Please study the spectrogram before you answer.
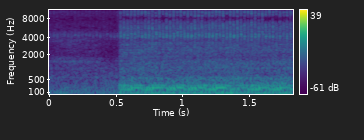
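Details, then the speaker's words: VW Golf R32 turbo V6 petrol at idle after the first four-mile drive on a base map; smooth even idle, the clicking heard is the injectors. "the clicking you can hear is actually the injectors pretty noisy to be fair didn't think they'd be that noisy"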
